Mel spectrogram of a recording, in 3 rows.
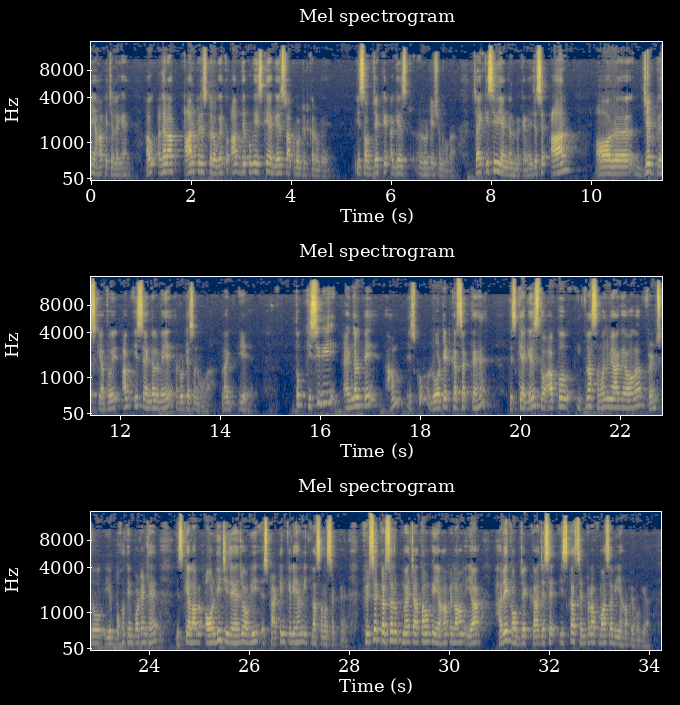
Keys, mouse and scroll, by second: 1.9 r, 9.8 r, 19.9 scroll down 1, 20.5-26.0 shift+middle drag, 26.0 scroll up 1, 26.2-31.1 shift+middle drag, 31.1 click, 32.1-34.2 shift+middle drag.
